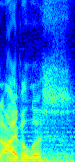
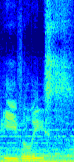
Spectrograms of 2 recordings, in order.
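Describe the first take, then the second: First: The name has an anglicized pronunciation. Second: The name has a Japanese-style pronunciation. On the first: "I've always said Ivalus" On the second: "it's pronounced Evilis, which I think is a dumb way to say it"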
